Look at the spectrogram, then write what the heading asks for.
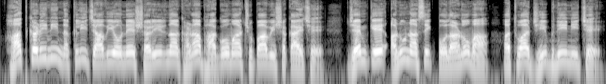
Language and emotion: Gujarati, neutral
